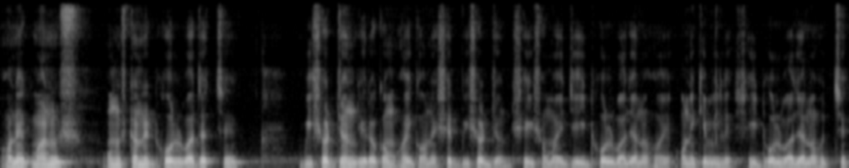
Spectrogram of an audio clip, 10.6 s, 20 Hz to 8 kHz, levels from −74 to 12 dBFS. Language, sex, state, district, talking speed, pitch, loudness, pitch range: Bengali, male, West Bengal, Malda, 120 wpm, 100 Hz, -18 LUFS, 95-105 Hz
